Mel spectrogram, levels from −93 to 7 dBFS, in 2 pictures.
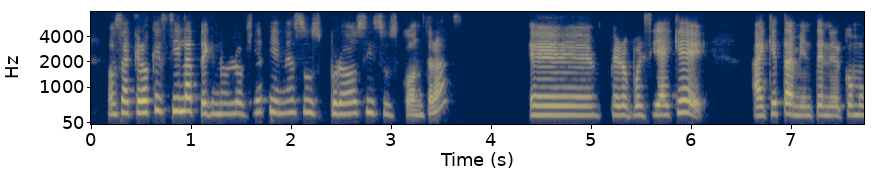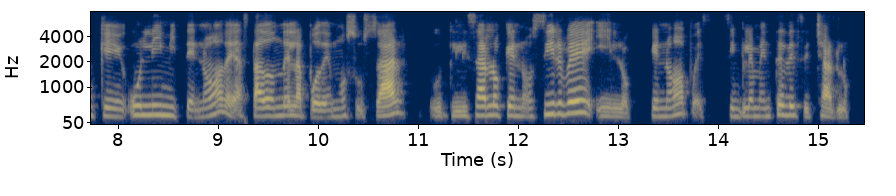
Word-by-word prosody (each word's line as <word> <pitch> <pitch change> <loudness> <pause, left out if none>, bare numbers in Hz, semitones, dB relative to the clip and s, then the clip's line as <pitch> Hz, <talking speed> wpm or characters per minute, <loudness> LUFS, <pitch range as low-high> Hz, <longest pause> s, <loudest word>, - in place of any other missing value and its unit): o - - -2
sea, 305 +1 +2
creo 315 0 +9
que 375 +2 -1
sí, 360 0 +1
la 360 0 +7
tecnología 285 +1 -2
tiene 320 -1 -3
sus 320 -2 -5
pros 290 +1 -1
y 320 - -2
sus 280 -5 -10
contras, 130 -1 -2 0.9
eh, 250 0 +3
pero, 250 -1 +1
pues, 250 -1 -3
sí 265 +1 +1
hay 255 0 +2
que 310 0 +4 0.5
hay 235 0 +5
que 285 - 0
también 255 -5 +3
tener 240 -2 -1
como 255 -2 -5
que 220 -3 -3
un 250 0 -2
límite, 245 -5 -3
¿no?, 225 +8 -2
de - - +1
hasta 215 - +1
dónde 230 +1 -1
la - - 0
podemos 200 +4 -4
usar, 305 - +3 0.2
utilizar 120 - -1
lo 255 0 0
que 245 -1 +1
nos 220 -2 -9
sirve 285 +4 +3
y 110 -1 -8
lo 100 -2 -9 0.2
que 215 - -2
no, 215 +1 -4
pues, - - -12 0.2
simplemente 220 +3 -5
desecharlo. 245 0 -3
250 Hz, 180 wpm, -23 LUFS, 230-285 Hz, 0.9 s, creo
